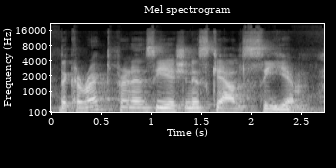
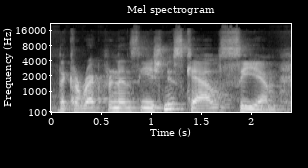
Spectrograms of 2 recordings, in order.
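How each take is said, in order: No difference in how they are said.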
